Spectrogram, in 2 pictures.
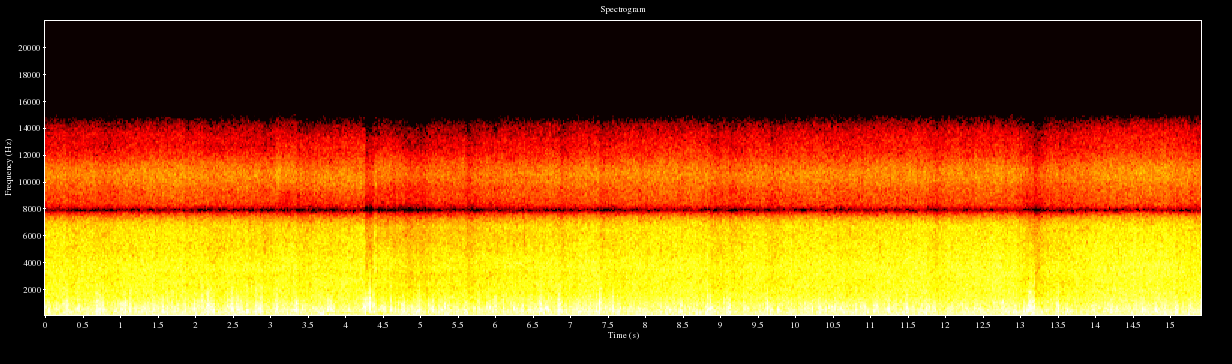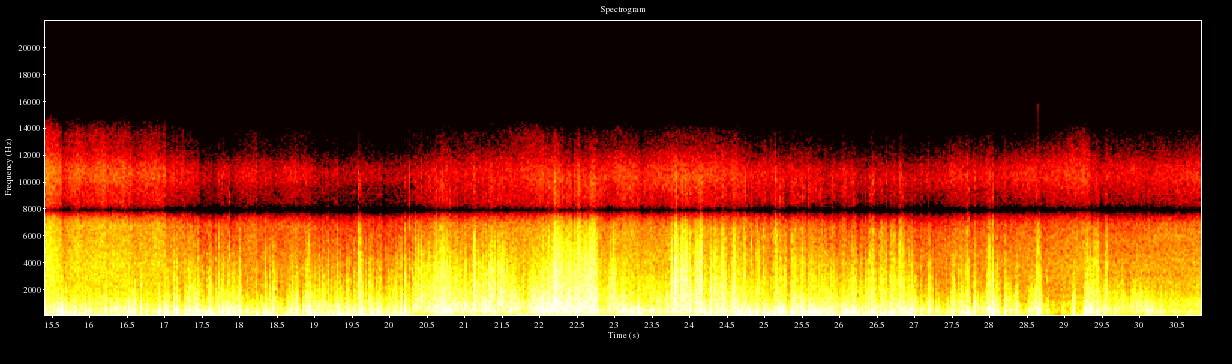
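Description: Tow boat's engine running steadily under way, with water rushing in its wake and wind buffeting the microphone. The low engine hum fades about halfway through, and the wind gusts grow heavier in the second half.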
